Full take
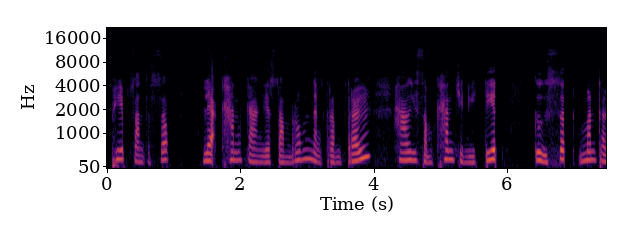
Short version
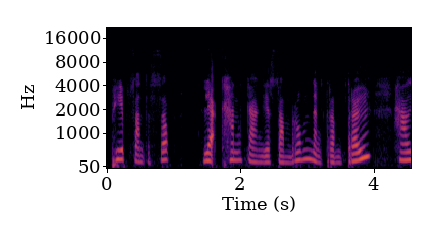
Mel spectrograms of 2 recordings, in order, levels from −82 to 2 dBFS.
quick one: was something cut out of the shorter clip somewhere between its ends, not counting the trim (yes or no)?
no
